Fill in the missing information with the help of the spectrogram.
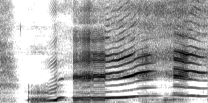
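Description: A dog named Shorty snores in one long, squeaky breath: a whistling, whine-like tone that climbs steadily in pitch over a breathy hiss, fairly loud and with no talking.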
